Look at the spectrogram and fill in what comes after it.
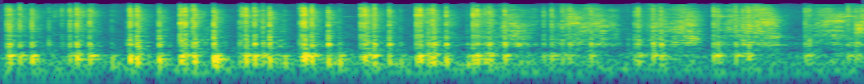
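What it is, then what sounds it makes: Paperback book. Long natural nails tap and scratch fast on the card cover of the paperback novel "In the Woods," which lies flat and closed on a patterned cloth. Quick, irregular, crisp taps blend with dry scratching across the cover, with no ringing after each tap.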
